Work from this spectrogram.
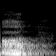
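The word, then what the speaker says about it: hour: उसके बाद हम देखें एन आर, इसको हावर नहीं बोलेंगे, इसको बोलेंगे आर, एन आर, तो यहाँ पर प्रयोग किया गया एन का।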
